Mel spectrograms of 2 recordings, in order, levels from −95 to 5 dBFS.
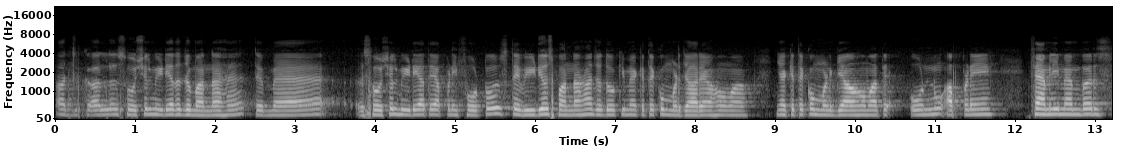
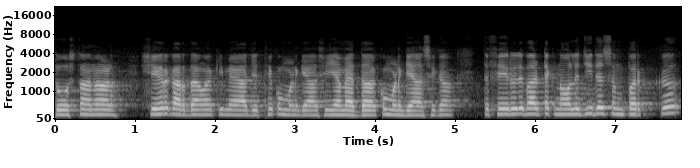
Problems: background sounds at intervals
